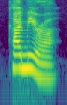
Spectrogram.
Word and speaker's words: chimera: And it's pronounced chimera. Chimera. Chimera. That's chimera. Chimera.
